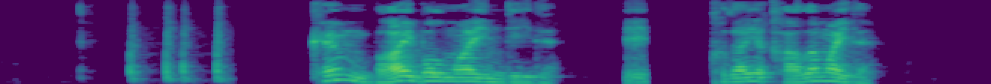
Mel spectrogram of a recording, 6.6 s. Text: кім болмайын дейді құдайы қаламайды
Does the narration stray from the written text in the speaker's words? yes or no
yes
